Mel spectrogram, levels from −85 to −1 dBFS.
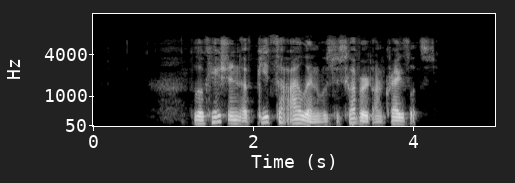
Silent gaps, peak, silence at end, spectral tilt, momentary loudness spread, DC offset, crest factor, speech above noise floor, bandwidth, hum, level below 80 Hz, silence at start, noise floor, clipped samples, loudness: none; -4 dBFS; 0.85 s; -6 dB/octave; 13 LU; under 0.1%; 18 dB; over 70 dB; 8 kHz; none; -56 dBFS; 1.25 s; under -90 dBFS; under 0.1%; -21 LUFS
